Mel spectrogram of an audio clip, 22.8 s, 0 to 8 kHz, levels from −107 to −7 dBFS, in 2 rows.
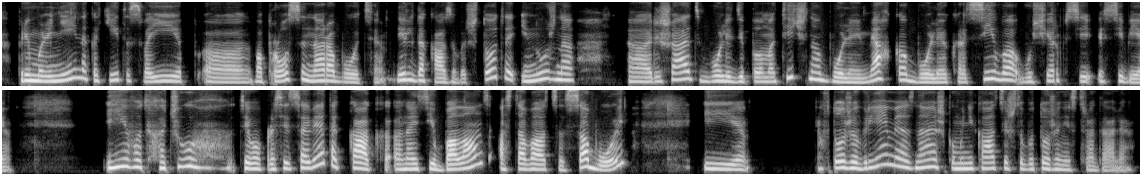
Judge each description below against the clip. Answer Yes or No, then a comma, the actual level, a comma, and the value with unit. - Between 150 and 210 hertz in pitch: Yes, high, 190 Hz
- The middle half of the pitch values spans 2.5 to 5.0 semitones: No, wide, 5.4 semitones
